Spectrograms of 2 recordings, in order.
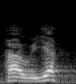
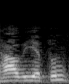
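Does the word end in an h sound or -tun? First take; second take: h sound; -tun. First: The word ends with an h sound. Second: The word ends with a -tun sound. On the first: The reader stops on this word. "وقت کی صورت میں تا ہتائیہ ہا بن جائے گی" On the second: The reading continues without stopping. "ہاویتن کی بجائے"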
